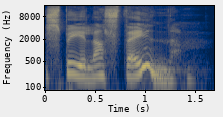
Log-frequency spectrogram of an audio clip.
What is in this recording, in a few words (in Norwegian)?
"spela stæin", hemsedalsmaalet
